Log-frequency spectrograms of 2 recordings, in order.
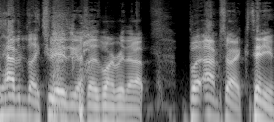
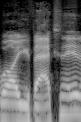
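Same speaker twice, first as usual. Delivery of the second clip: plain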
